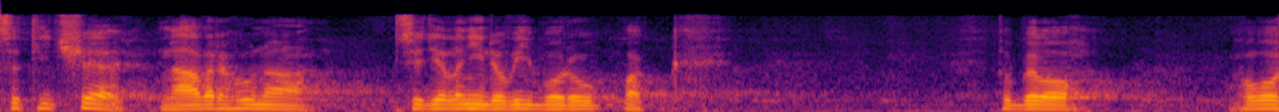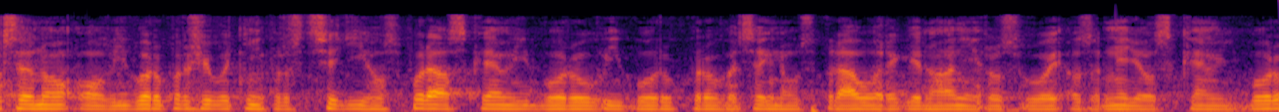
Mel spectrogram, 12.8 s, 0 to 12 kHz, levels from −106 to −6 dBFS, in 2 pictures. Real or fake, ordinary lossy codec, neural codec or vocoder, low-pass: fake; AAC, 48 kbps; codec, 16 kHz, 4 kbps, FunCodec, trained on Chinese and English, 50 frames a second; 7.2 kHz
